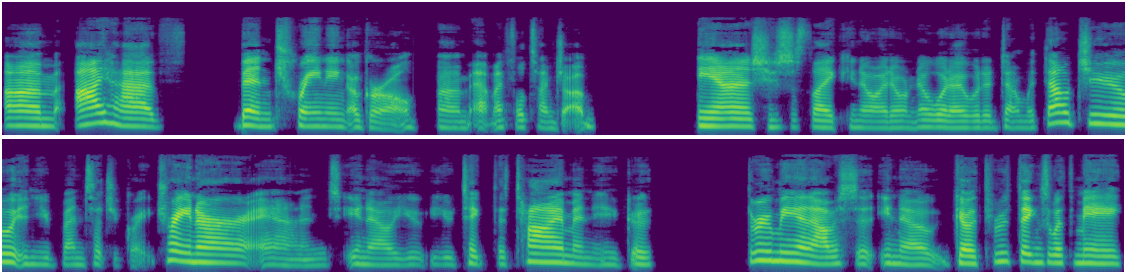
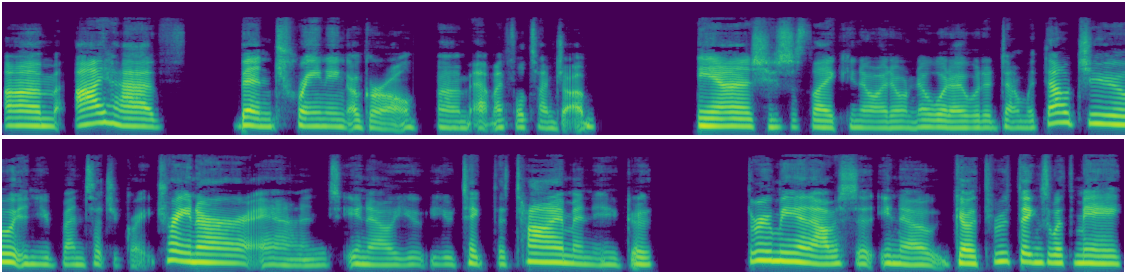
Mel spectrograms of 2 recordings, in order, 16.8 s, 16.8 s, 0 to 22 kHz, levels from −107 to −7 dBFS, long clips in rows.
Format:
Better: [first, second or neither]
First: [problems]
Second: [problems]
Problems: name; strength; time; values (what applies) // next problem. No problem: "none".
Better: second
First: thin; very slightly; fading below 1 kHz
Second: none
